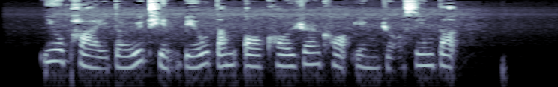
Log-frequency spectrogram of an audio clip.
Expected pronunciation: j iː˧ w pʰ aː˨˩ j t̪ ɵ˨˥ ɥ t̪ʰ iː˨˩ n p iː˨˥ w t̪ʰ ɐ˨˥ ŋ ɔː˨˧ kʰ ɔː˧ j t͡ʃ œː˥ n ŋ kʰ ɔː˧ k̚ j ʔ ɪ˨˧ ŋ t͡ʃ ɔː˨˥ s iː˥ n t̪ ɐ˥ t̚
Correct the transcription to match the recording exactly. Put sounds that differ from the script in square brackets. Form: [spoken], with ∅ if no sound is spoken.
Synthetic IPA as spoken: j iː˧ w pʰ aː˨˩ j t̪ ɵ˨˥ ɥ t̪ʰ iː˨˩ n p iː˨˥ w [t̪] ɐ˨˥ ŋ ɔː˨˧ kʰ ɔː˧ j t͡ʃ œː˥ [∅] ŋ kʰ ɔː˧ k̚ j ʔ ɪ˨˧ ŋ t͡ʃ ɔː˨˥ s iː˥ n t̪ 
